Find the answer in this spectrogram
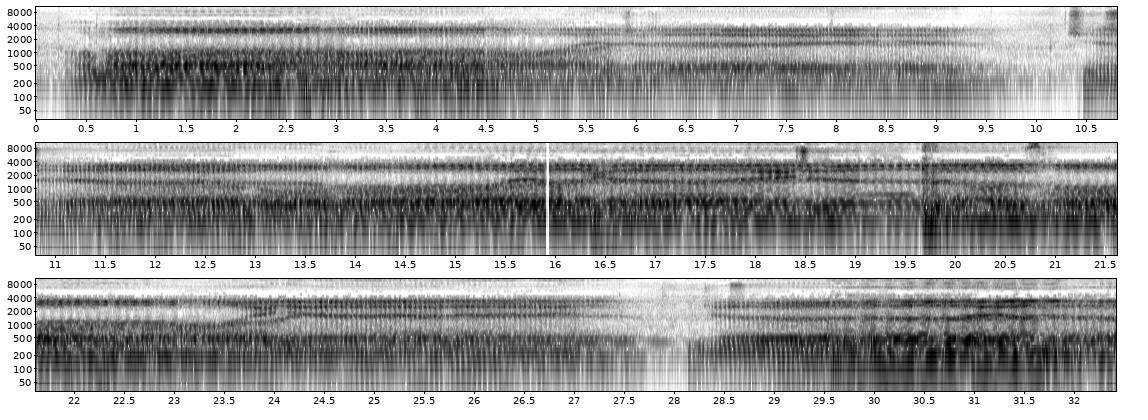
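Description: A Buddhist invocation verse chanted in long, held notes with slow glides in pitch, in phrases broken by a breath about ten seconds in and another near the end.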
